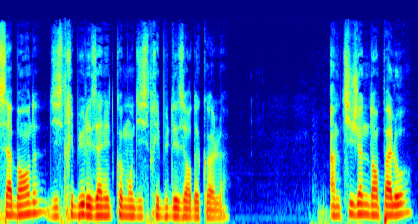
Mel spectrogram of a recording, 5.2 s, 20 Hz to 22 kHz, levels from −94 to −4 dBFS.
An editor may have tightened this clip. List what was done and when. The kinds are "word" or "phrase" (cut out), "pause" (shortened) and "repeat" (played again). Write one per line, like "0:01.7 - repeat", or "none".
0:01.4 - word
